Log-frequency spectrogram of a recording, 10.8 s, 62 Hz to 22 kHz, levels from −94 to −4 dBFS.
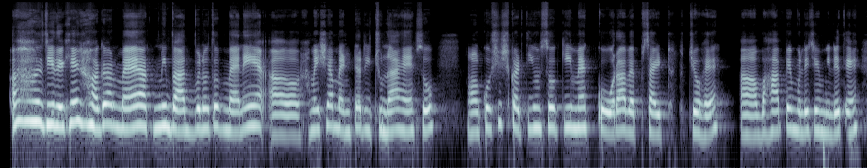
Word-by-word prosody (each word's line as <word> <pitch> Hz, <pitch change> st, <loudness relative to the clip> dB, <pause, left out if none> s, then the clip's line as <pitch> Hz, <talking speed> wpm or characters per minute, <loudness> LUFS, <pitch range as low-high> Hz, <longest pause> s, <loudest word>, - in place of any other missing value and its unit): अह, 320 Hz, +1 st, +5 dB
जी। 290 Hz, 0 st, +5 dB
देखिए 275 Hz, +3 st, +4 dB, 0.2 s
अगर 285 Hz, +3 st, +3 dB
मैं 255 Hz, 0 st, +4 dB
अपनी 270 Hz, 0 st, +2 dB
बात 230 Hz, -1 st, +3 dB
बोलूँ 250 Hz, 0 st, +3 dB
तो 270 Hz, -, +2 dB
मैंने 225 Hz, +3 st, 0 dB, 0.2 s
अ, 200 Hz, -4 st, -2 dB
हमेशा 240 Hz, +5 st, -3 dB
मेंटर 240 Hz, 0 st, -3 dB
ही 240 Hz, -, -6 dB
चुना 230 Hz, 0 st, -2 dB
है 230 Hz, -1 st, -2 dB
सो 235 Hz, -, 0 dB, 0.5 s
और 215 Hz, +1 st, -3 dB
कोशिश 265 Hz, +4 st, -4 dB
करती 250 Hz, -3 st, -4 dB
हूँ 255 Hz, -, -1 dB
सो 260 Hz, 0 st, +1 dB
कि 260 Hz, 0 st, -2 dB
मैं 255 Hz, 0 st, 0 dB
कोरा 230 Hz, 0 st, +2 dB
वेबसाइट 215 Hz, -1 st, -3 dB, 0.3 s
जो 220 Hz, -1 st, +1 dB
है 200 Hz, +4 st, 0 dB, 0.3 s
अ, -, -, -4 dB, 0.2 s
वहाँ 220 Hz, +1 st, -3 dB
पे 255 Hz, -, +1 dB
मिले 225 Hz, -1 st, -2 dB
ज 235 Hz, -, -6 dB
मिले 215 Hz, 0 st, 0 dB
थे। 220 Hz, +1 st, -1 dB
240 Hz, 195 wpm, -22 LUFS, 220-260 Hz, 0.5 s, अह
